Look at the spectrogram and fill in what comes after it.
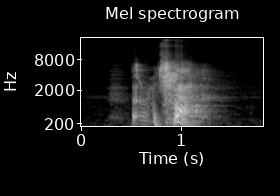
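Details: A single sharp sneeze with a brief intake of breath before the explosive burst, from a person who reports sneezing daily.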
